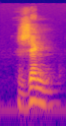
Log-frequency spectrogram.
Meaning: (noun) gust, windflaw; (verb) inflection of zengen: 1. first-person singular present indicative 2. second-person singular present indicative 3. imperative
- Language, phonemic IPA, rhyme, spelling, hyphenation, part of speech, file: Dutch, /zɛŋ/, -ɛŋ, zeng, zeng, noun / verb, Nl-zeng.ogg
